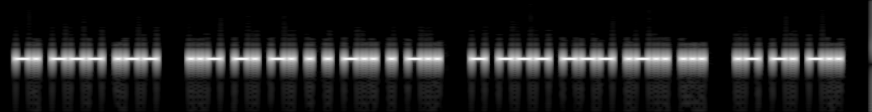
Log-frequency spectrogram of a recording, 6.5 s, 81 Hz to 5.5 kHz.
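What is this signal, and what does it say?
Morse code, heard as a keyed tone, about 34 wpm, 600 Hz. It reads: NOW UNNEEDED TOOLS AND
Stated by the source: Morse practice text "Tower Trouble" sent at 35 WPM, from the SKCC - Straight Key Century Club learning center audio files.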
